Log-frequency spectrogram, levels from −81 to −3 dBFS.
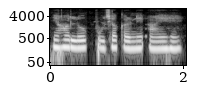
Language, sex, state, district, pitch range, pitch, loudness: Hindi, female, Uttar Pradesh, Lucknow, 185-205 Hz, 190 Hz, -14 LUFS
